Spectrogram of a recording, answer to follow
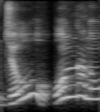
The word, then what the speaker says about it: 女王: の女王これね女王って女王って読むらしいですね女王ではない女王らしいですけど女王でも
